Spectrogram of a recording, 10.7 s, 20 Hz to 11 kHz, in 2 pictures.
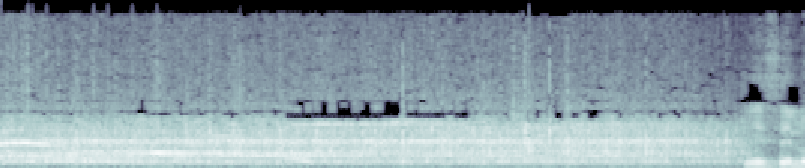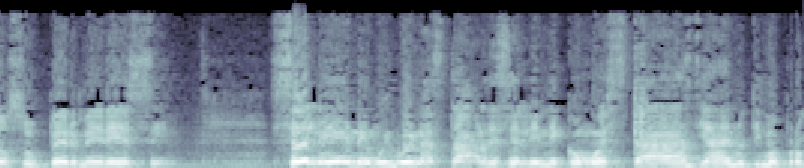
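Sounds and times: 
audience applause on a call-in program: 0.0 - 5.0
speech: 5.0 - 6.6, 7.2 - 10.7.

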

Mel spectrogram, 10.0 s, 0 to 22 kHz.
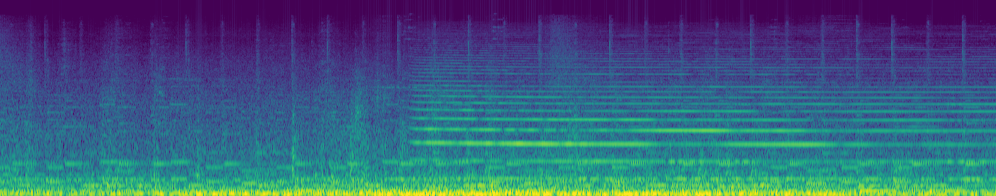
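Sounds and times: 
diesel shunting locomotive hauling gondola cars: 0.0 - 9.9.

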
